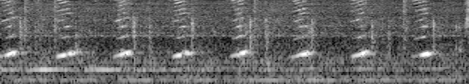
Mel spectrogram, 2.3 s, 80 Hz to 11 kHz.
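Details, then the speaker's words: Homemade belt-driven refrigeration test bench, 10.3 cubic inch two-piston compressor at extremely low speed: sharp high squeak three or four times a second per revolution; owner suspects piston rings lacking lubrication at low speed. "the squeaking I'm not exactly sure what the squeaking is if it is uh piston rings and maybe just running at this extremely low speed it's not getting proper lubrication and it's just wearing itself out"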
